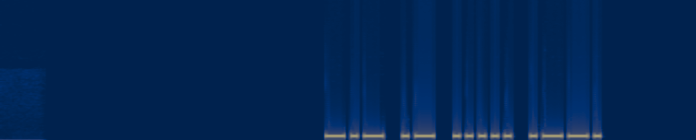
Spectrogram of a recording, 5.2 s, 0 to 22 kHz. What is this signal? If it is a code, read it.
Morse code, heard as a keyed tone, about 25 wpm, 700 Hz. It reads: KA5P
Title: USA Call Signs - 4 Characters - Repeated 2x - 25wpm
